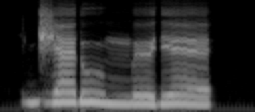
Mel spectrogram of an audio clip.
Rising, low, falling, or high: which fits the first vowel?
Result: high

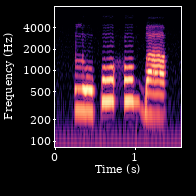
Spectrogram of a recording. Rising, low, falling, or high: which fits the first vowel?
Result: low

